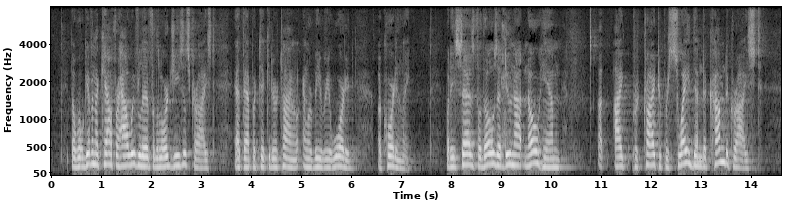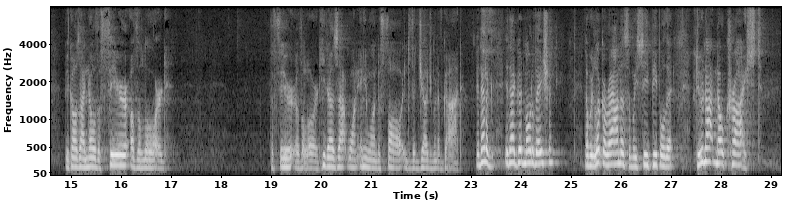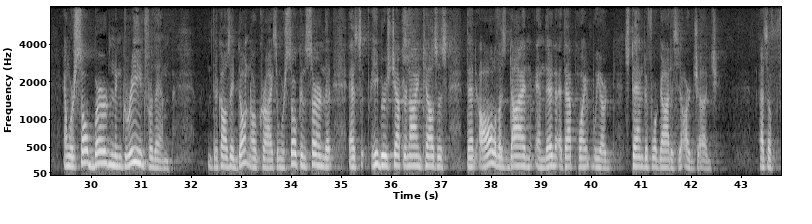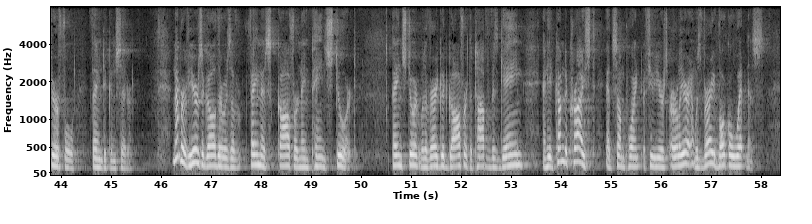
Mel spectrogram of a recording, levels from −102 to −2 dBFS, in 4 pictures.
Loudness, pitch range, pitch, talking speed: -20 LUFS, 150-185 Hz, 165 Hz, 190 wpm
